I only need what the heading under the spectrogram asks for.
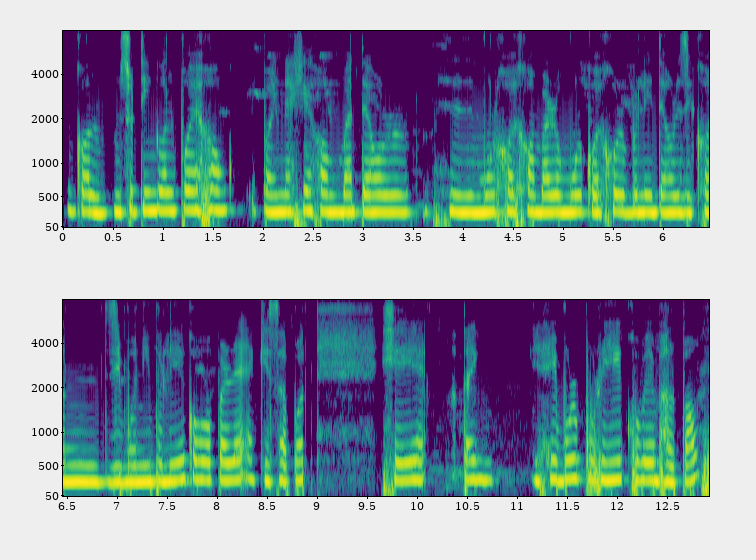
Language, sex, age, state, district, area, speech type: Assamese, female, 30-45, Assam, Nagaon, rural, spontaneous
